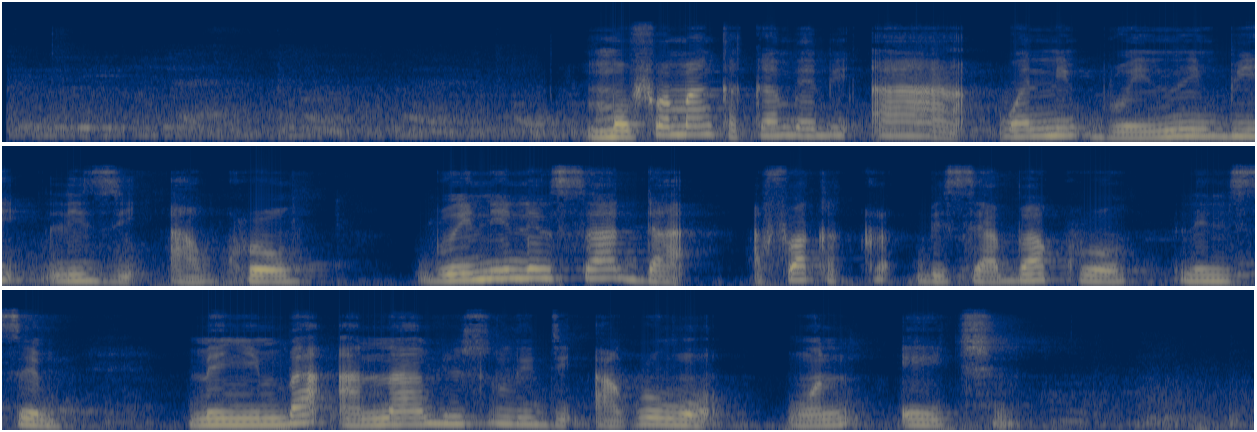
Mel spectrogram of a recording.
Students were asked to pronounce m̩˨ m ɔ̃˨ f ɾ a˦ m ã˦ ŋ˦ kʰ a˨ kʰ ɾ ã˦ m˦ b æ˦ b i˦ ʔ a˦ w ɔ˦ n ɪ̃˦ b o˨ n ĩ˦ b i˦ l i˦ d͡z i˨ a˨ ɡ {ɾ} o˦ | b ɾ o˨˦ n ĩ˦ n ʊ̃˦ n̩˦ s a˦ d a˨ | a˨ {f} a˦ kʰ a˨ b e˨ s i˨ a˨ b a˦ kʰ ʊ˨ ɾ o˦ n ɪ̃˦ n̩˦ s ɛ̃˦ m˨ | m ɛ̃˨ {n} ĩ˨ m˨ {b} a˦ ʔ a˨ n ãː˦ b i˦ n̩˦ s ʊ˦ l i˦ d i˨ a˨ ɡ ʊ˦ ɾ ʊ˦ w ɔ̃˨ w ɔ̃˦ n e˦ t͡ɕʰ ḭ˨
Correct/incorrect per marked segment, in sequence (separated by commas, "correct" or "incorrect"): correct, correct, incorrect, correct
